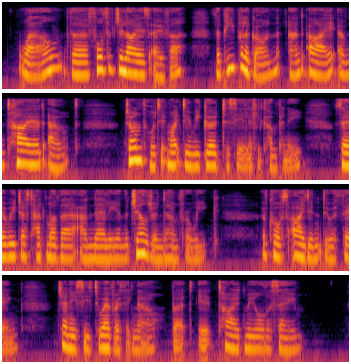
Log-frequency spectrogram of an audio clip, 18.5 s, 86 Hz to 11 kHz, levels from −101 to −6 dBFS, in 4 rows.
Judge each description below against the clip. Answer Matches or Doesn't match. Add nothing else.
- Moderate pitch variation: Matches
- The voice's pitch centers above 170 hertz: Matches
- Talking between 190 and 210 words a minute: Matches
